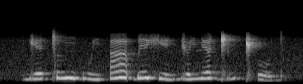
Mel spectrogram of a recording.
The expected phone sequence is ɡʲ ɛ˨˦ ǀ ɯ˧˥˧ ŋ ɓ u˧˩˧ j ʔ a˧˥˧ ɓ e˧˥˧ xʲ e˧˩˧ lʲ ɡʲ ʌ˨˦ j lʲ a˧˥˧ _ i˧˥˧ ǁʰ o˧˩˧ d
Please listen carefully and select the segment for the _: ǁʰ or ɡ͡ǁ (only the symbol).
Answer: ɡ͡ǁ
